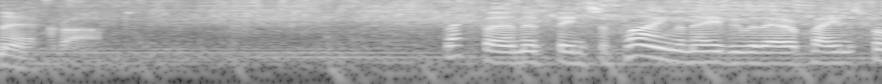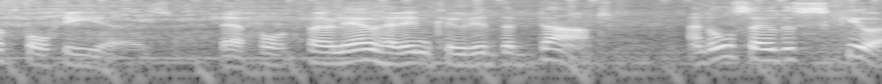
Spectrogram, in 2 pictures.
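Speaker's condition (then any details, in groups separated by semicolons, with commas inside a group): No condition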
